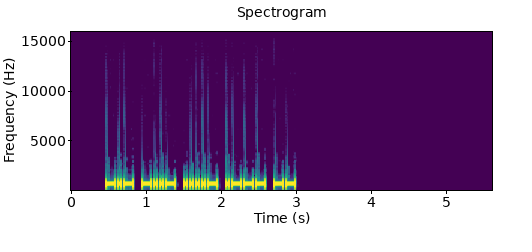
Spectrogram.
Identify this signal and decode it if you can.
Morse code, heard as a keyed tone, about 30 wpm, 700 Hz. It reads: KX4JM
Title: USA Call Signs - 5 Characters - Repeated 3x - 30wpm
